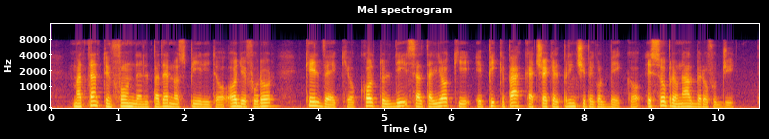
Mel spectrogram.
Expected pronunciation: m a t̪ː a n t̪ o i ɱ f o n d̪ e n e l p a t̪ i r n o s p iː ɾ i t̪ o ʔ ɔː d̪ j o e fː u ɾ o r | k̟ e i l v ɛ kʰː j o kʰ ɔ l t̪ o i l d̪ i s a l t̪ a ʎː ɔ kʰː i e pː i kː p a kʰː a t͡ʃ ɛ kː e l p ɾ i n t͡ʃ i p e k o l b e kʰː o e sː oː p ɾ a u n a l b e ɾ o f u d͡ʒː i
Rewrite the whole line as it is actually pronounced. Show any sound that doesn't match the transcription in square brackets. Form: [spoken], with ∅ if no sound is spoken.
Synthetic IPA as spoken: m a t̪ː a n t̪ o i ɱ f o n d̪ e n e l p a t̪ [ɛ] r n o s p iː ɾ i t̪ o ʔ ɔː d̪ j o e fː u ɾ o r | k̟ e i l v ɛ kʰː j o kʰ ɔ l t̪ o i l d̪ i s a l t̪ a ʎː ɔ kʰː i e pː i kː p a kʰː a t͡ʃ ɛ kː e l p ɾ i n t͡ʃ i p e k o l b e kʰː o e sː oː p ɾ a u n a l b e ɾ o f u d͡ʒː i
